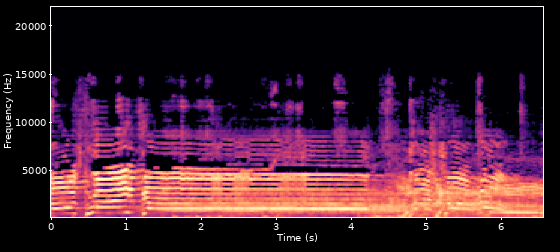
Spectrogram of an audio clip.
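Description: A crowd cheers and whoops at a Red Bull Shayimoto dance battle final as a dancer takes the stage, loud overlapping shouts and yells with high sustained tones ringing through the noisy, energetic room.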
